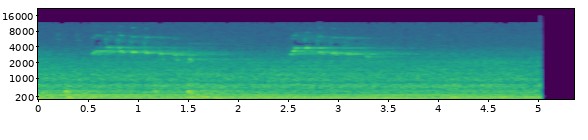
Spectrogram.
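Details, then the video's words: An eagle flying in from inland at its Hornby Island nest territory gives two thin, high, slightly falling chattering calls about two seconds apart, over a steady low rumble of traffic. "eagle from inland left to ulb and calls"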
